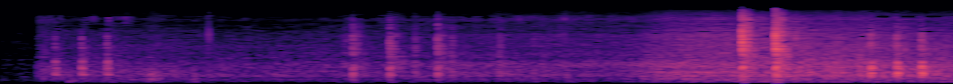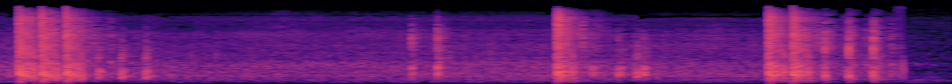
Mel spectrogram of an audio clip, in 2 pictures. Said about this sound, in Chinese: 两栖突击登陆车先投射烟雾弹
